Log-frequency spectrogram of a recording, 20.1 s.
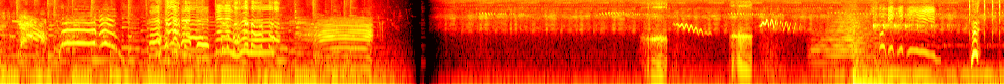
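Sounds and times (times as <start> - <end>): insects and frogs chirring: 8.6 - 20.0
cartoon snore with whistle: 12.8 - 15.5.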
